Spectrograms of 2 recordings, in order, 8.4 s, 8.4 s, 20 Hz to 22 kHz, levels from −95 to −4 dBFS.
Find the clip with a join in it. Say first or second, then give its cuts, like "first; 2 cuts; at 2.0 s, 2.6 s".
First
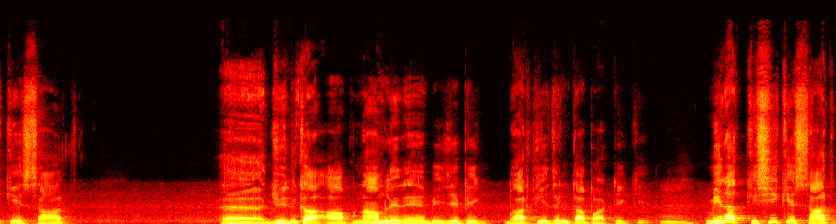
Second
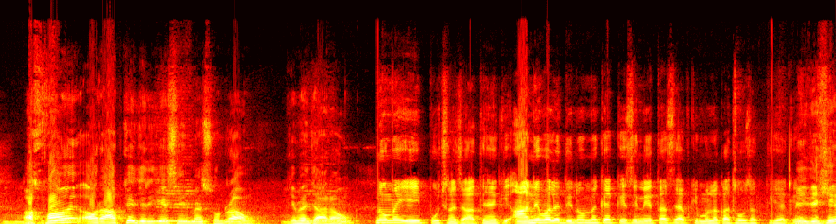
second; 1 cut; at 3.8 s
